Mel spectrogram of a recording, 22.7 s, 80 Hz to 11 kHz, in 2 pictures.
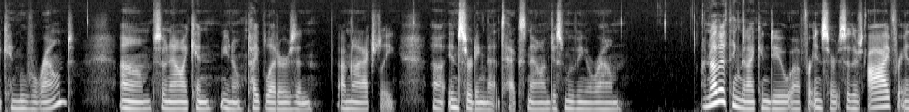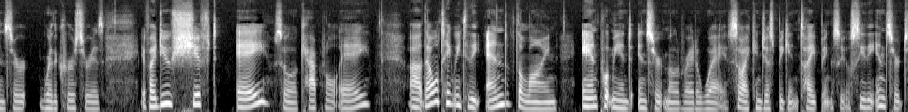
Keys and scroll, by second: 5.4 j, 14.8 shift+a.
